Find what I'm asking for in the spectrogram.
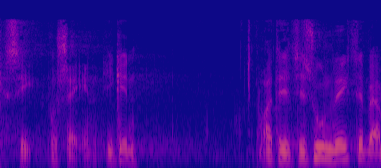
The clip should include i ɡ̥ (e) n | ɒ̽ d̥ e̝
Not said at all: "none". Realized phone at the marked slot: e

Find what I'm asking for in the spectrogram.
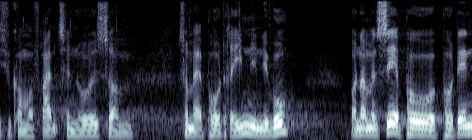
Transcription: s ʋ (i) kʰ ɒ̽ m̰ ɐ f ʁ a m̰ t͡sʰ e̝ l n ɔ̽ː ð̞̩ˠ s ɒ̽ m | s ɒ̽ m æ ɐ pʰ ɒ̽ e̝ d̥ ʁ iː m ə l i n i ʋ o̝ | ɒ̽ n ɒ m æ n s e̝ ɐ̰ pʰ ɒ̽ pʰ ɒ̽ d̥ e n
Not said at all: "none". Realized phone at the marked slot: i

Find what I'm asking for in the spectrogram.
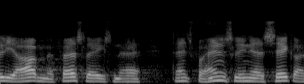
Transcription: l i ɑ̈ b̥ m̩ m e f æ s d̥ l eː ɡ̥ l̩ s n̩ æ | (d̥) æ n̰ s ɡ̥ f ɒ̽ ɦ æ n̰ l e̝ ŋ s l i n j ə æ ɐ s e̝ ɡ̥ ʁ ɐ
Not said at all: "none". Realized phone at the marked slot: d̥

